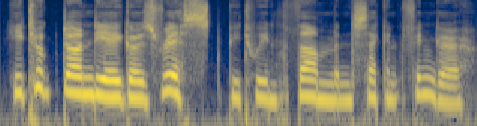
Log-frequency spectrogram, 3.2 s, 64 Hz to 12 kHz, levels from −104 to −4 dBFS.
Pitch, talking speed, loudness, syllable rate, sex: 215 Hz, 190 wpm, -18 LUFS, 4.6 syllables/s, female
